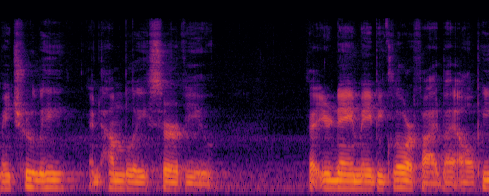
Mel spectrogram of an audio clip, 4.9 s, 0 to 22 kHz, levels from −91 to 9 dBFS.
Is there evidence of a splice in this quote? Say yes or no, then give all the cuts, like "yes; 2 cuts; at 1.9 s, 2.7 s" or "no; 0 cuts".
no; 0 cuts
